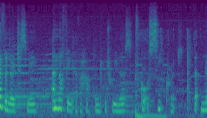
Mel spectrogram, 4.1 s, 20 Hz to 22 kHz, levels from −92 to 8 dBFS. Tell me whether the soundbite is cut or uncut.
cut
